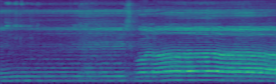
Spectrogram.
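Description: Greek Orthodox Byzantine chant: a low steady drone (the ison) held under a chanted melodic line. About two seconds in, the chanting voice grows louder and holds a long note.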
